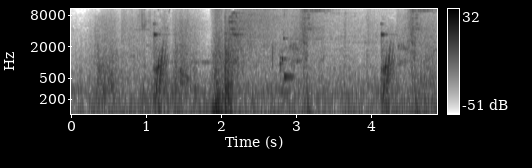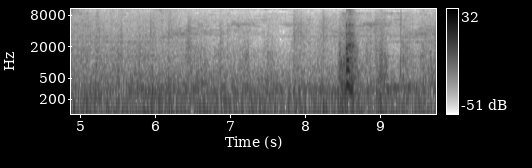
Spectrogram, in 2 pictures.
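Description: A blade whooshes through the air in quick swings.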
